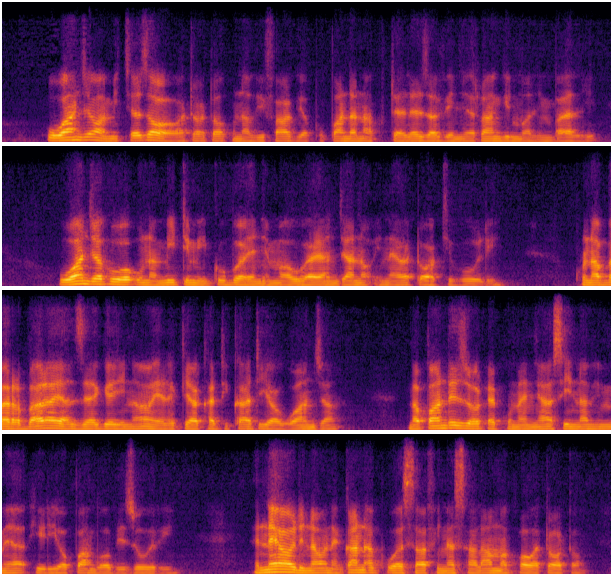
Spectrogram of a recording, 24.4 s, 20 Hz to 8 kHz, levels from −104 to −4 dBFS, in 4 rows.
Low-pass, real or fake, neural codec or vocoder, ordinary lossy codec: 7.2 kHz; fake; codec, 16 kHz, 0.7 kbps, FocalCodec; Opus, 32 kbps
